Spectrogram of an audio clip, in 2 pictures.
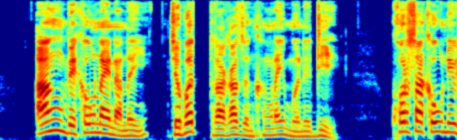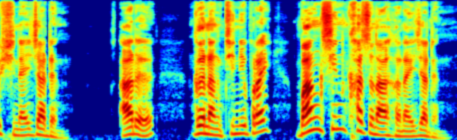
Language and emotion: Bodo, angry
